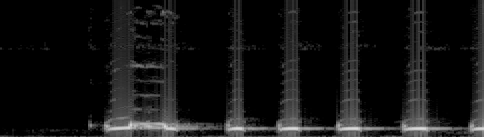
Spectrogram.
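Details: Zebra dove song: a short rising cooing opening, then a run of clipped, mellow coo notes repeated about three times a second.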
